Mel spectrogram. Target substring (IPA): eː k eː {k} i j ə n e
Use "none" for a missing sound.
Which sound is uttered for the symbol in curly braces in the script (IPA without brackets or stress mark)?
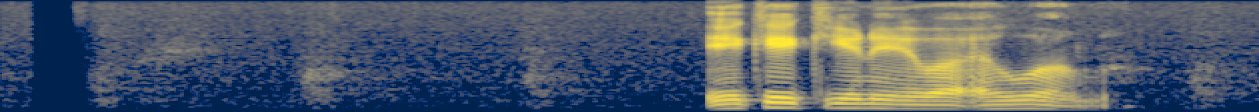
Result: k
